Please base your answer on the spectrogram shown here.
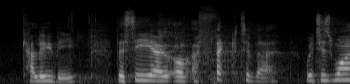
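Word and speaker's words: Kaliouby: As Rana Al-Kilaubi, I think I've got her name wrong, actually, Kaloubi, the CEO of Affectiva,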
